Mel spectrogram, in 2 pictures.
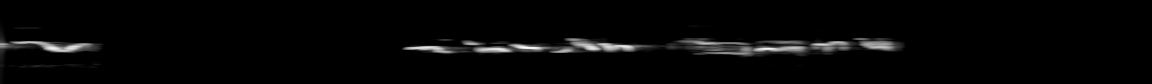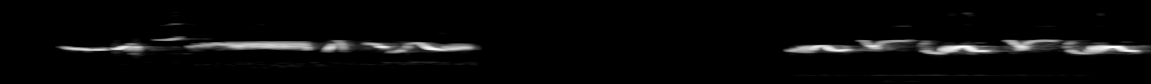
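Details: Quieter series of four warbled phrases from a common blackbird (Turdus merula), each made of quick wavering fluty notes, separated by pauses of one to two seconds.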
